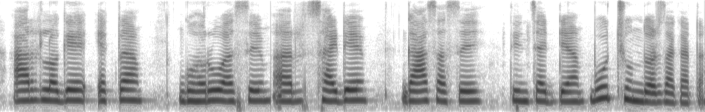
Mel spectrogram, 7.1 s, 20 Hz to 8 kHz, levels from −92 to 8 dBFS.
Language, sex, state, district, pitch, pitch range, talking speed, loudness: Bengali, female, West Bengal, Kolkata, 230 Hz, 220-240 Hz, 135 wpm, -23 LUFS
